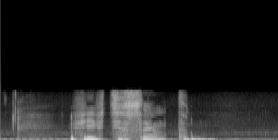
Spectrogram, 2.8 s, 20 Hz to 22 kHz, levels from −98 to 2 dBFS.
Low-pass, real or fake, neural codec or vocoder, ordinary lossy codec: none; real; none; none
